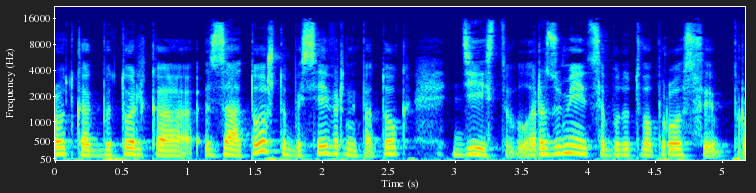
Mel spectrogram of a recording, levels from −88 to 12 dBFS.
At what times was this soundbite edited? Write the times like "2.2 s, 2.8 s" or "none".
none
